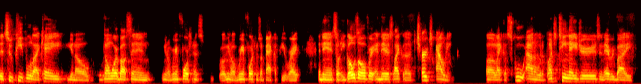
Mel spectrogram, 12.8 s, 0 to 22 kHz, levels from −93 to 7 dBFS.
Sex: male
